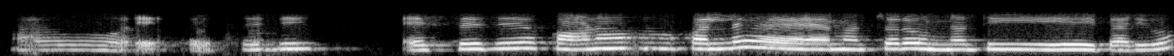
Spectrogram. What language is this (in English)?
Odia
